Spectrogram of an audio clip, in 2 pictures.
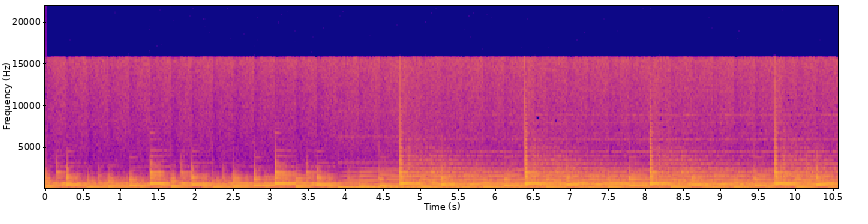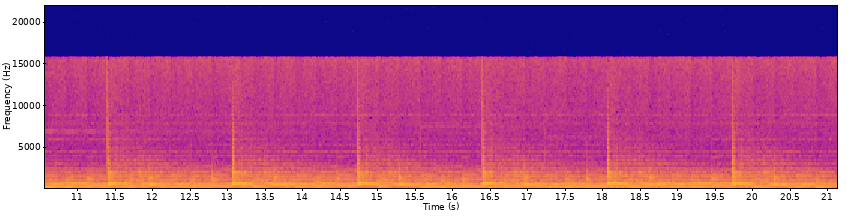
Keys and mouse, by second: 0.1 a, 1.9-5.3 shift+drag, 5.9 shift+click, 7.8-9.8 shift+drag, 10.3-14.8 shift+drag, 15.9-16.9 shift+drag, 17.1 Tab, 17.5 click, 18.4 Tab, 20.6 shift+click.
